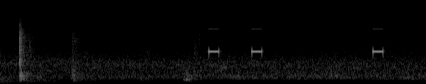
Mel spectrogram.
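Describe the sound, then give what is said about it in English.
Three short, clear electronic phone beeps, two close together and then one after a pause, follow a few soft taps, like keys being pressed to dial a call. No one speaks. “You actually answered your phone.”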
